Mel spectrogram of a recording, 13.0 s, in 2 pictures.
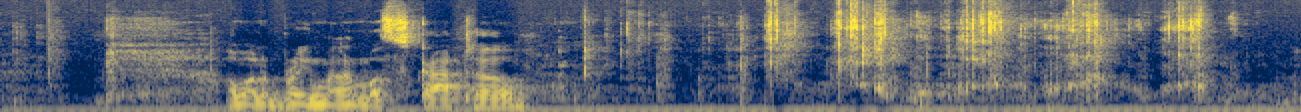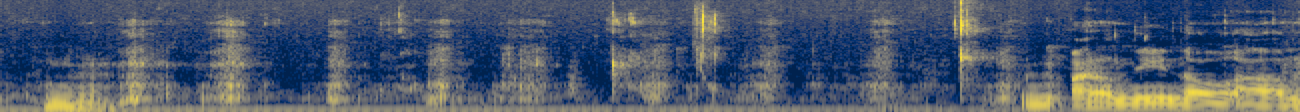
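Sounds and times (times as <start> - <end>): chewing crunchy chips: 2.6 - 13.0
person humming: 6.7 - 7.1.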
